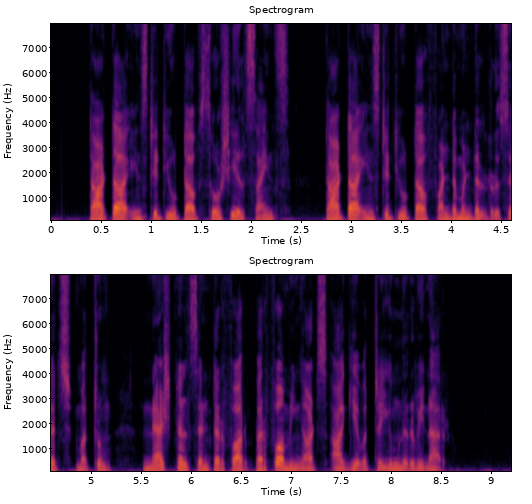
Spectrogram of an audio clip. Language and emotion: Tamil, neutral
